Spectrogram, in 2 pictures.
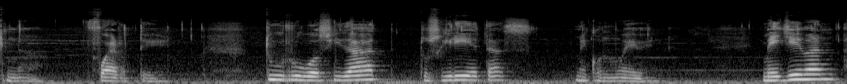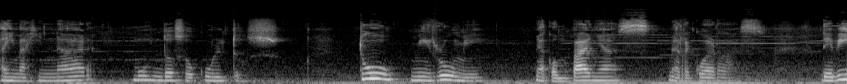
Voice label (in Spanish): Poema Piedra sagrada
